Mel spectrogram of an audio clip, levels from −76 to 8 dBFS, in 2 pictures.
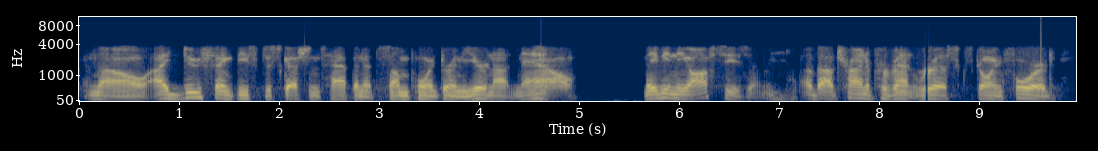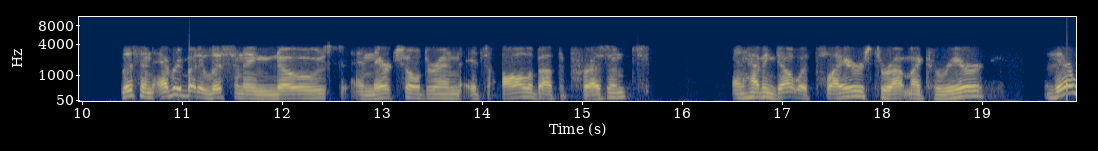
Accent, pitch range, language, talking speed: American, 115-160 Hz, English, 140 wpm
